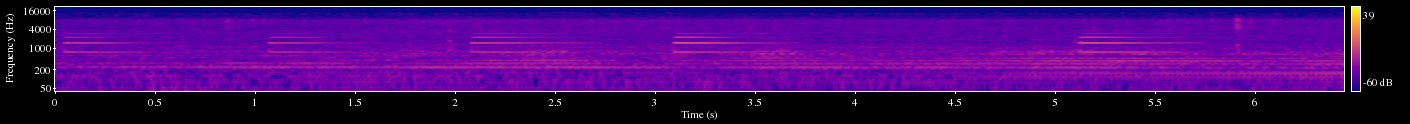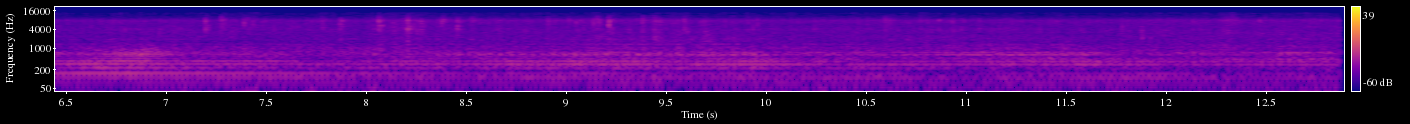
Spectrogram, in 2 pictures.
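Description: Car engine running steadily at low speed, heard from inside the car as it rolls slowly along. Over the first half come five short electronic beeps, about one a second, the last after a brief gap.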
